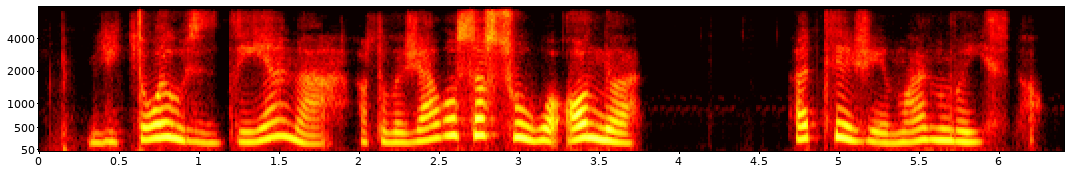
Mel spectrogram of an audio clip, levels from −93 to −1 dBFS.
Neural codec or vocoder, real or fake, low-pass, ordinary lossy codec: codec, 16 kHz in and 24 kHz out, 0.6 kbps, FocalCodec, streaming, 4096 codes; fake; 7.2 kHz; Opus, 64 kbps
